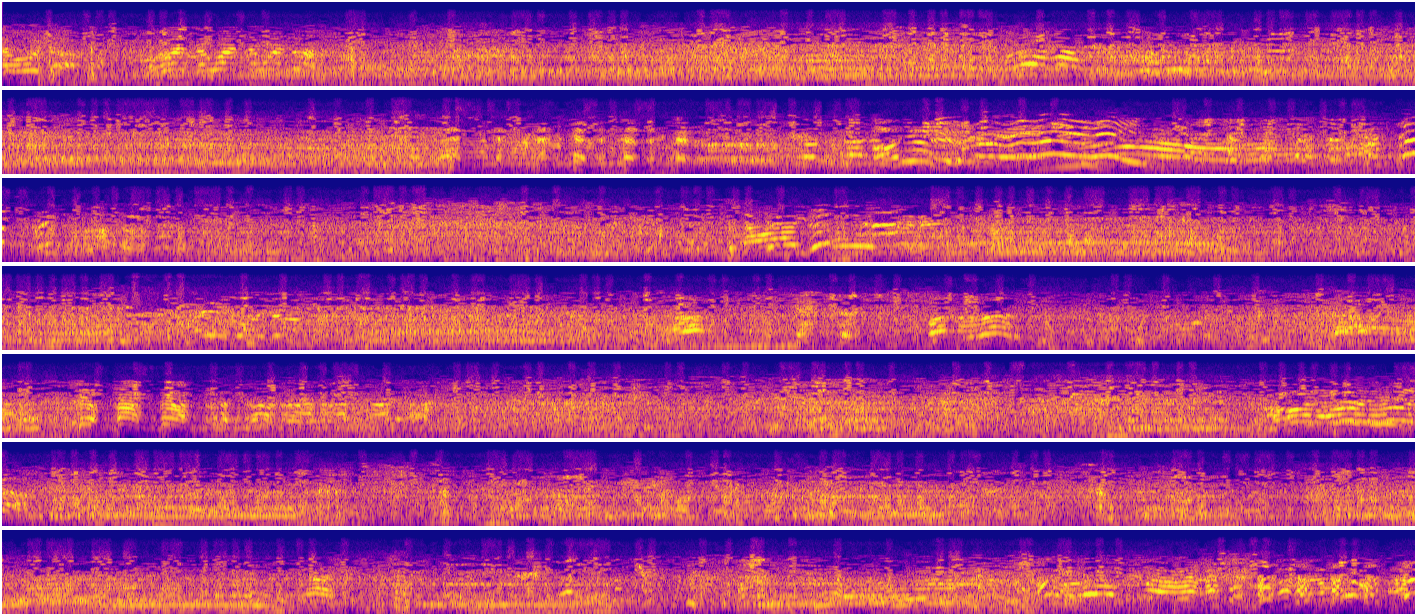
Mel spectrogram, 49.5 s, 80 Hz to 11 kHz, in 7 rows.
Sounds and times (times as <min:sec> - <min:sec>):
Speech: 0:00.0 - 0:02.1, 0:04.9 - 0:06.8, 0:09.3 - 0:15.2, 0:17.6 - 0:20.3, 0:21.8 - 0:30.5, 0:34.1 - 0:37.0, 0:37.8 - 0:41.8, 0:42.4 - 0:48.8
Boat, Water vehicle: 0:00.0 - 0:49.4.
